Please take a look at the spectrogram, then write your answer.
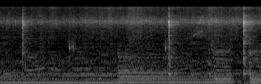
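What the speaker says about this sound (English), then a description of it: "My onions and chilies are braising now, and I'll just add in 1 tablespoon of garlic" Onions and chilies braising in a pan for a butternut and beef stew, with garlic going in: a steady low sizzle and frying hiss throughout, broken by three sharp clicks of a utensil against the pan, no talking.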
